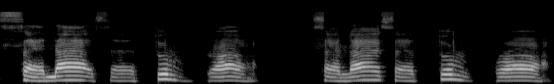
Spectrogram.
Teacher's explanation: را درنه، را زور لري، را درنه ویل کېږي. الف مده دی، دوه حرکت یې کش کړي.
